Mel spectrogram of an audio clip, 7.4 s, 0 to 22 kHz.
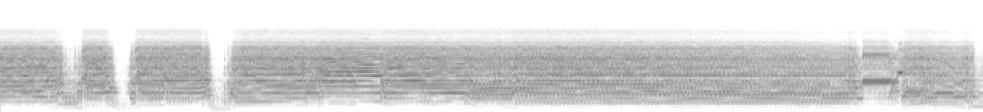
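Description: Electric guitar played through a Joyo crunch distortion pedal into a miked tweed Deluxe 5E3-style valve amp. A few short chopped chords, then one crunchy chord left ringing for about five seconds, and a new chord struck near the end.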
